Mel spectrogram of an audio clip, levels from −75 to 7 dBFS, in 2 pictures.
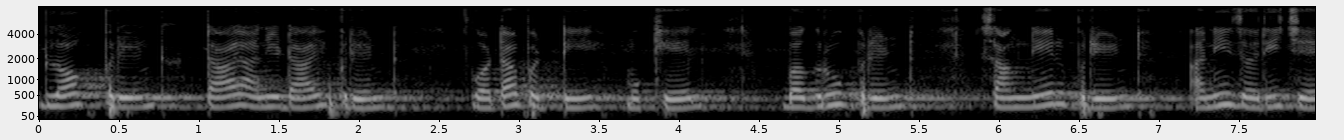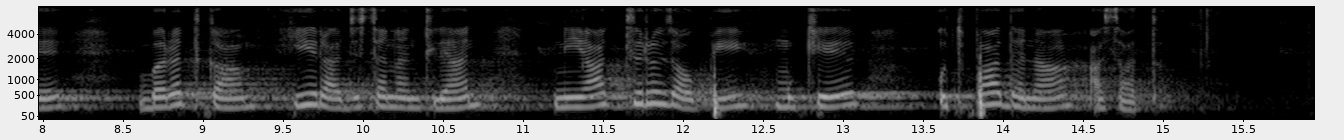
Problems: constant background noise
